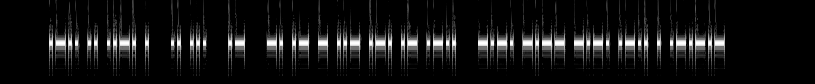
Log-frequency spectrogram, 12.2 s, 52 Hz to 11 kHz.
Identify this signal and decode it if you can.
Morse code, heard as a keyed tone, about 25 wpm, 700 Hz. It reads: LIFE IS A NATURAL CYCLE.
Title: Sentences from Top 1000 Words - Review Part 6 - 25wpm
